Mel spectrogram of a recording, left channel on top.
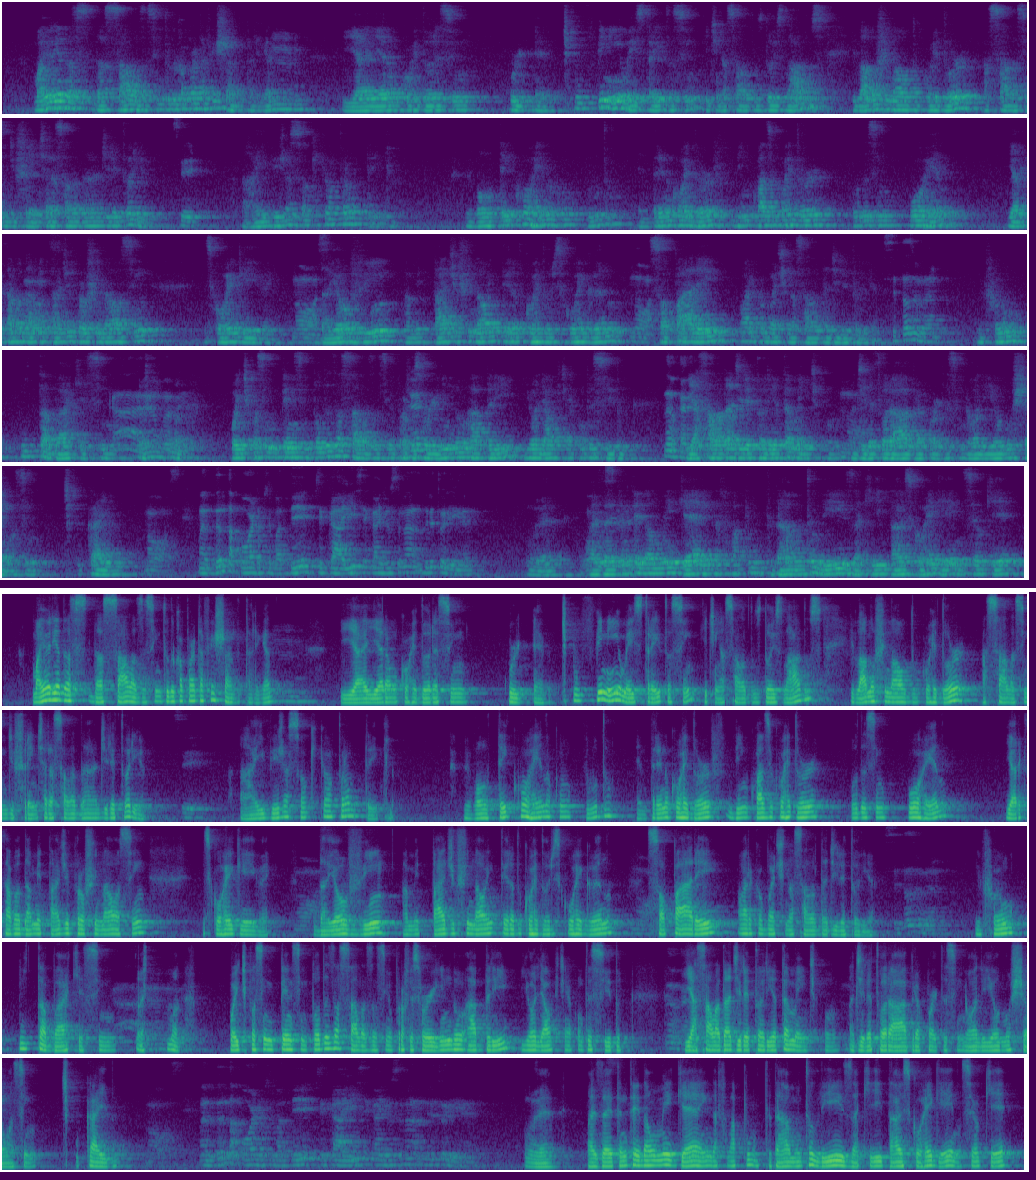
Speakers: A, on the right; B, on the left.
A: maioria das, das salas, assim, tudo com a porta fechada, tá ligado?
B: Uhum.
A: E aí era um corredor assim, cur... é, tipo, fininho, meio estreito, assim, que tinha a sala dos dois lados, e lá no final do corredor, a sala assim de frente era a sala da diretoria.
B: Sei.
A: Aí veja só o que que eu aprontei. Eu voltei correndo com tudo, entrei no corredor, vim quase o corredor todo assim, correndo. E a hora que tava da
B: Nossa.
A: metade pro final assim, escorreguei, velho.
B: Nossa,
A: Daí eu
B: velho.
A: vim a metade final inteira do corredor escorregando,
B: Nossa.
A: só parei a hora que eu bati na sala da diretoria.
B: Você tá zoando.
A: E foi um puta baque, assim.
B: Caramba,
A: acho- Mano,
B: velho.
A: foi tipo assim, pensa em todas as salas, assim, o professor
B: É.
A: indo abrir e olhar o que tinha acontecido.
B: Não, cara.
A: E
B: e-
A: a sala da diretoria também, tipo,
B: Nossa.
A: a diretora abre a porta assim, olha e eu no chão, assim, tipo, caído.
B: Nossa. Mano, tanta porta pra você bater, pra você cair, você cai justo na diretoria ainda, né?
A: É.
B: Nossa,
A: Mas aí tentei
B: velho.
A: dar um migué ainda, falar, puta, tava muito lisa aqui e tal, escorreguei, não sei o quê.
